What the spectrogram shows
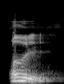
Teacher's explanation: কফ লাম পেশ উল। পেশে ঠোঁট গোল হয়, ঠোঁট গোল করতে হবে।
